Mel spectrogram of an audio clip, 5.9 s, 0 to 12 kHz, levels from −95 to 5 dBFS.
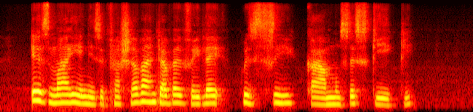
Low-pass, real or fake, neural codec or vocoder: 10.8 kHz; fake; codec, 16 kHz in and 24 kHz out, 0.6 kbps, FocalCodec, streaming, 2048 codes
